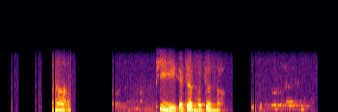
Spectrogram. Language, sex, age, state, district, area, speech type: Dogri, female, 18-30, Jammu and Kashmir, Reasi, rural, conversation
